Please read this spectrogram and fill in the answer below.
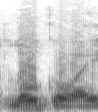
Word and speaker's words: logoi: Logi, that's a logos is one, right? And logi is more than one, or logoi if you use the classical pronunciation.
